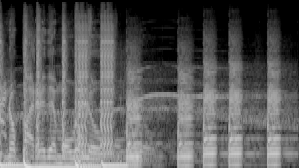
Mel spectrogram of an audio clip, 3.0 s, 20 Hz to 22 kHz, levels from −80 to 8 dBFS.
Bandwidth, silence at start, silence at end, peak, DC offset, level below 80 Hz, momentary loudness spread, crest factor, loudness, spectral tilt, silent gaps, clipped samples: 19 kHz; 0 s; 0 s; -2 dBFS; under 0.1%; -18 dBFS; 7 LU; 10 dB; -12 LUFS; -4.5 dB/octave; none; under 0.1%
